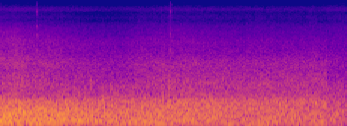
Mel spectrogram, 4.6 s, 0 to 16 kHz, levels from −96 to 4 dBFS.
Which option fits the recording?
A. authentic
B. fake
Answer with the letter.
A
